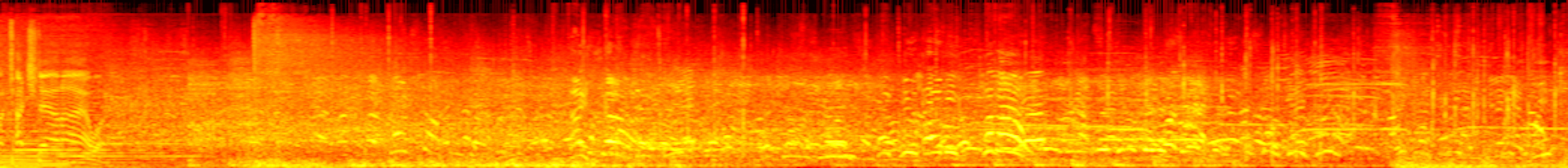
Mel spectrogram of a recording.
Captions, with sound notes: Touchdown, Iowa. [ team cheering ] - Nice job! - Take two, baby. Come on! [ clapping ]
